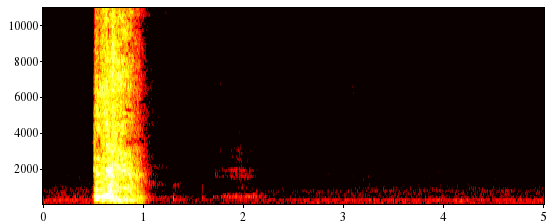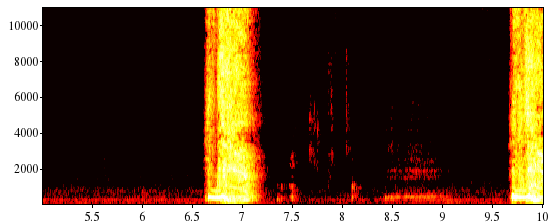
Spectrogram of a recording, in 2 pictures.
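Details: Three loud, sharp sneezes a few seconds apart at night in an otherwise silent room; sneezing.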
